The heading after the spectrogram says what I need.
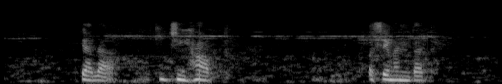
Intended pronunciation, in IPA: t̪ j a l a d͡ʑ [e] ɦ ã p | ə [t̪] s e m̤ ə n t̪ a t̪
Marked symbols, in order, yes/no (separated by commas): no, no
